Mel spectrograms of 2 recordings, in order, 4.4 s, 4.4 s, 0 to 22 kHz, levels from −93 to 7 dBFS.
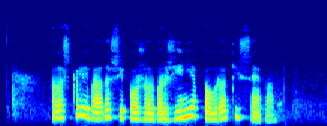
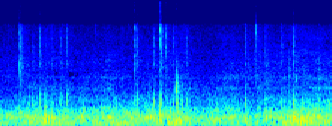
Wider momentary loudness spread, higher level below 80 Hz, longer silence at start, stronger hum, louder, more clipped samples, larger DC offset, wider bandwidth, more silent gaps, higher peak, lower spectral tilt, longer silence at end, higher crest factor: about the same, 8 LU vs 8 LU; second, -80 dBFS vs -44 dBFS; first, 0.15 s vs 0 s; neither; first, -30 LUFS vs -38 LUFS; neither; neither; second, 10 kHz vs 11.5 kHz; neither; first, -10 dBFS vs -16 dBFS; about the same, -8 dB/octave vs -7.5 dB/octave; first, 0.7 s vs 0 s; about the same, 20 dB vs 20 dB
